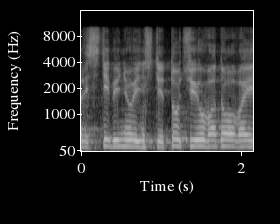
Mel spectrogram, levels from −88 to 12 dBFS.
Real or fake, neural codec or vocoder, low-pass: fake; vocoder, 22.05 kHz, 80 mel bands, WaveNeXt; 9.9 kHz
